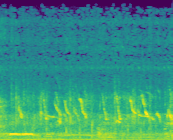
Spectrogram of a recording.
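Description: Chickens on a small desi poultry farm, a busy mix of soft clucks, chirps and cooing calls from several birds, fairly near and moderate in level, with no talking.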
